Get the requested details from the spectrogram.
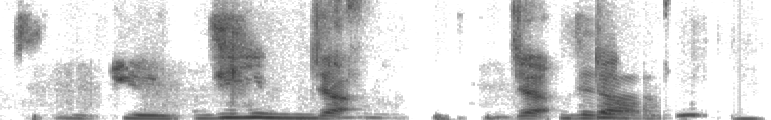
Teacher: जबान के बीच का हिस्सा ऊपर के उसके मुकाबिल ऊपर के तालू से जब लगता है तो जीम शी और या अदा होता है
